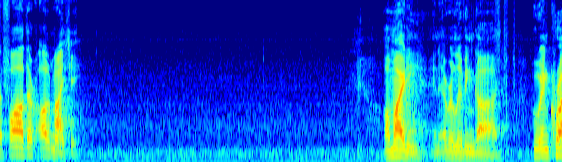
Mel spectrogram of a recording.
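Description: A man speaks slowly and calmly through a microphone in an echoing room.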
